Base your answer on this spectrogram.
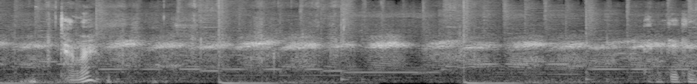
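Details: A chorus of frogs croaks steadily at night in the moat of a château in the village of Avensac, Gers, south-west France, with a few low thumps and faint voices.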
